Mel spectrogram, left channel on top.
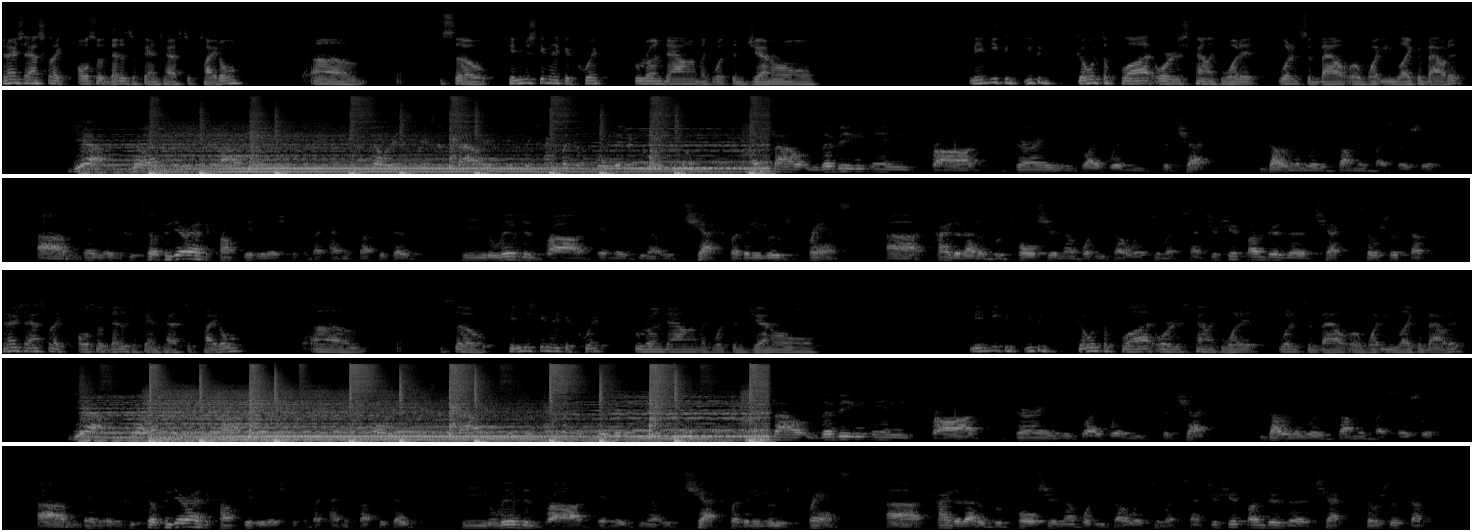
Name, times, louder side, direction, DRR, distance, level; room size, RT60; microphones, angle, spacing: voice 1, 0.0-2.4 3.1-3.6 4.4-6.0 6.3-8.1 9.7-14.6, left 4 dB, 85° left, 0.4 m, -44 dB
voice 2, 15.4-17.3 18.3-21.6 22.2-24.5 24.8-26.8 27.3-29.1 29.8-33.5 34.0-37.9 38.2-43.6, equal, 5° left, 0.5 m, -44 dB
sound 1, 15.5-22.4, right 4 dB, 85° right, 0.4 m, -32 dB
4.2 x 2.3 x 4.5 m
head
